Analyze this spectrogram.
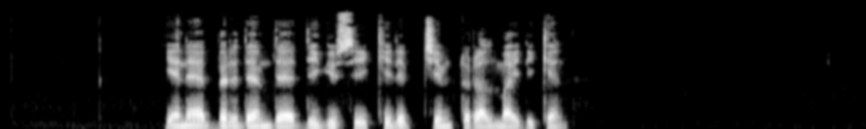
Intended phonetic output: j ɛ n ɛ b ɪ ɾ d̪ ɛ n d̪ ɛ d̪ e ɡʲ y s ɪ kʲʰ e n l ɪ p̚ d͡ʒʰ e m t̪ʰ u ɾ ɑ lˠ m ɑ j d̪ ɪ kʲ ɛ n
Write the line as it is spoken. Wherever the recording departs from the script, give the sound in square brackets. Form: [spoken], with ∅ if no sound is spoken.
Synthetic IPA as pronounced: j ɛ n ɛ b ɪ ɾ d̪ ɛ [m] d̪ ɛ d̪ e ɡʲ y s ɪ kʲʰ e [∅] l ɪ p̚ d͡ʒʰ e m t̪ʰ u ɾ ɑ lˠ m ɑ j d̪ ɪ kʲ ɛ n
